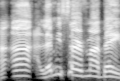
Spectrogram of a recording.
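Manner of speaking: very loud, shrill, high-pitched woman's holler. Speaker retells how a woman embarrassed them whenever they went up: imitating a loud woman. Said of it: "and she was loud".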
